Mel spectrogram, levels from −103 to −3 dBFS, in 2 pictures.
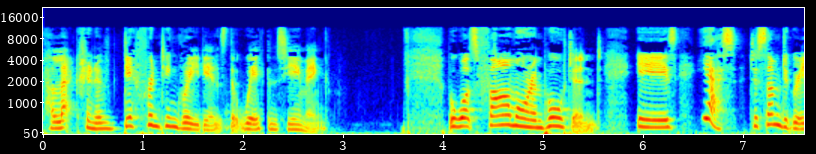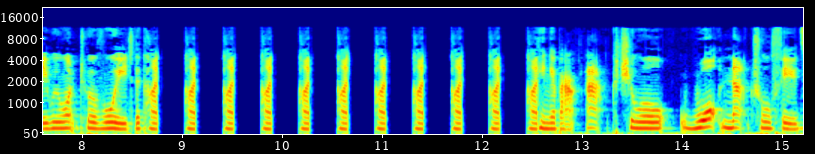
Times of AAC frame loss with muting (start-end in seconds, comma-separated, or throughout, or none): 2.19-2.24, 8.49-8.52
